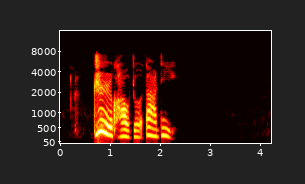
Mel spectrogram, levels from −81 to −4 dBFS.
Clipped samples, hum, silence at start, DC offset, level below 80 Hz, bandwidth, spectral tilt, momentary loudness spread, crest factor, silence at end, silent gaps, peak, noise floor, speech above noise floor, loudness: under 0.1%; none; 0.7 s; under 0.1%; -64 dBFS; 7.8 kHz; -4 dB/octave; 14 LU; 16 dB; 2 s; none; -2 dBFS; -79 dBFS; 65 dB; -14 LUFS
